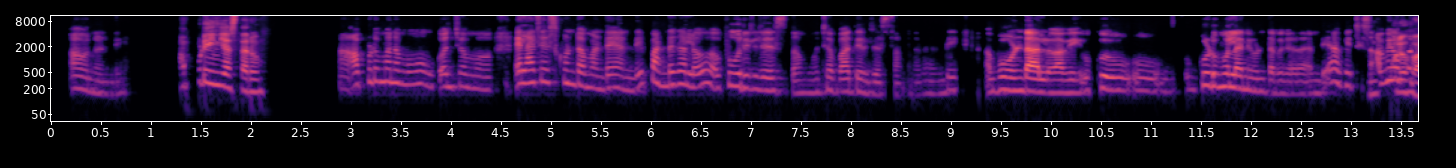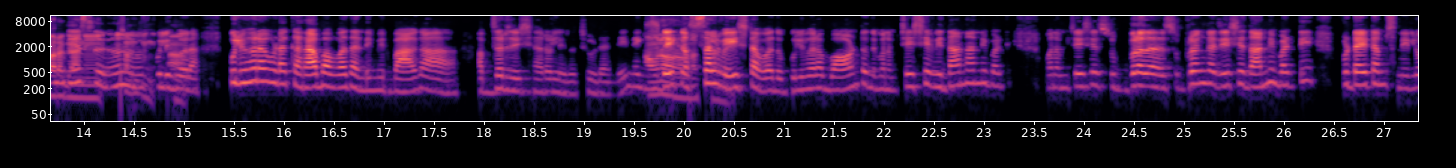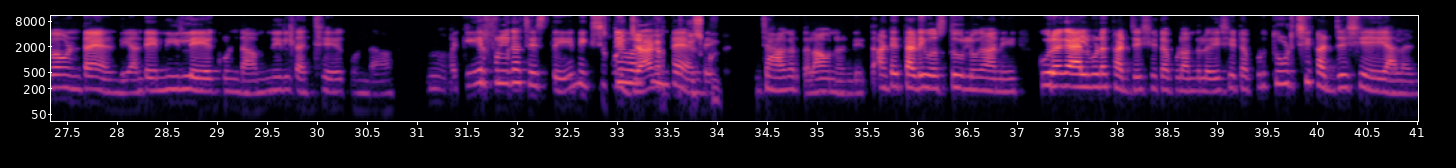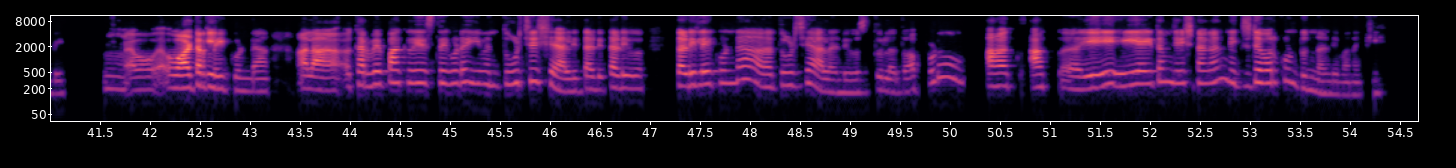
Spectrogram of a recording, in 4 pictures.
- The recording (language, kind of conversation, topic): Telugu, podcast, మిగిలిన ఆహారాన్ని మీరు ఎలా ఉపయోగిస్తారు?
- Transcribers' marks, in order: tapping; in English: "టూ"; in English: "సమ్‌థింగ్"; in Hindi: "కరాబ్"; in English: "అబ్జర్వ్"; in English: "నెక్స్ట్ డేకి"; in English: "వేస్ట్"; unintelligible speech; in English: "ఫుడ్ ఐటెమ్స్"; in English: "టచ్"; in English: "కేర్‌ఫుల్‌గా"; in English: "నెక్స్ట్ డే"; in English: "కట్"; in English: "కట్"; in English: "వాటర్"; in English: "ఈవెన్"; in English: "ఐటెమ్"; in English: "నెక్స్ట్ డే"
